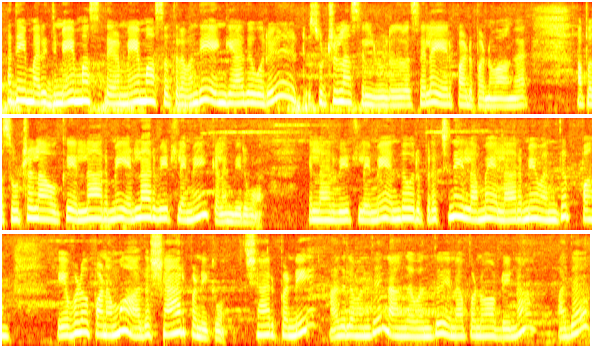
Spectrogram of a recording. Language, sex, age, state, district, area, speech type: Tamil, female, 45-60, Tamil Nadu, Thanjavur, rural, spontaneous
